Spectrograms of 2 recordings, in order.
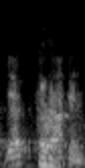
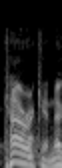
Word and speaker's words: Karrikin: Karrikin. – Okay. Karrikin. – That's Karrikin.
